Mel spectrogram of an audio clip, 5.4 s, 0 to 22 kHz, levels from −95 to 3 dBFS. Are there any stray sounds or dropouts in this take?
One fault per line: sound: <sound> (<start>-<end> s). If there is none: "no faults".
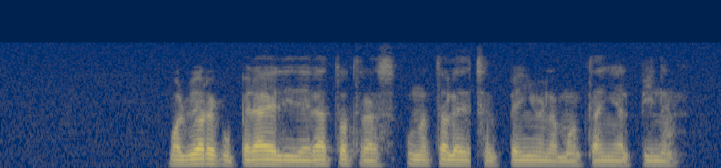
sound: dropout (3.5-3.6 s)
